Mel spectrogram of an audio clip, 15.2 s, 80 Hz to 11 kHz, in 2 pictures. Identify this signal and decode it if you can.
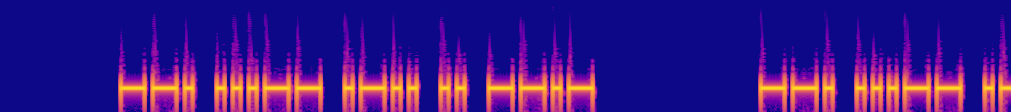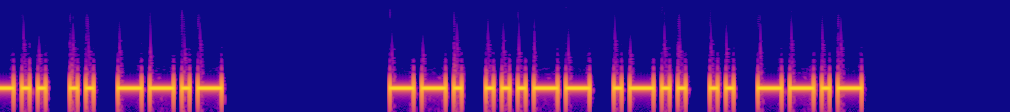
Morse code, heard as a keyed tone, about 20 wpm, 700 Hz. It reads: G3LIQ G3LIQ G3LIQ
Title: DXCC-100 Call Signs - 5 Characters - Repeated 3x - 20wpm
